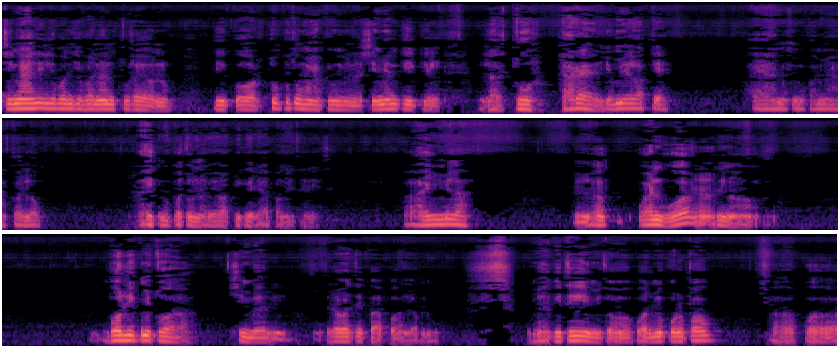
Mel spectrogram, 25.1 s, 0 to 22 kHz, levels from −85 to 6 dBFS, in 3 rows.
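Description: Speech runs through the whole clip with a ringing, washy smear and a hiss that swells and fades with the voice, plainly audible throughout. It likely comes from WMA compression, whose long transform blocks spread quantisation noise over tens of milliseconds, consistent with a low bitrate near 48 kbps.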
